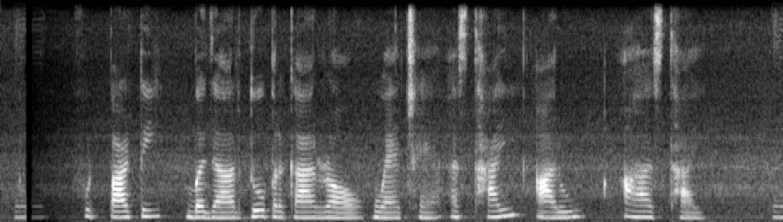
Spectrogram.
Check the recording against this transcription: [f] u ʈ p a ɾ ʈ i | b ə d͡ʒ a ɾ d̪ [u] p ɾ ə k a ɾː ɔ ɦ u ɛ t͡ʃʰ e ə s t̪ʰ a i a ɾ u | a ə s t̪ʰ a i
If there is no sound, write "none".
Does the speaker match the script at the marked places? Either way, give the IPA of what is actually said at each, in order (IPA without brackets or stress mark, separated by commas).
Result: f, o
